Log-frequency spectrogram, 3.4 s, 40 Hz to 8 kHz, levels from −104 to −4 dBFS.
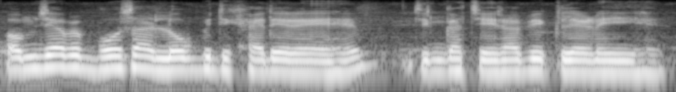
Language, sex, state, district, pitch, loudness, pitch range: Hindi, male, Arunachal Pradesh, Papum Pare, 135 Hz, -13 LUFS, 125-150 Hz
